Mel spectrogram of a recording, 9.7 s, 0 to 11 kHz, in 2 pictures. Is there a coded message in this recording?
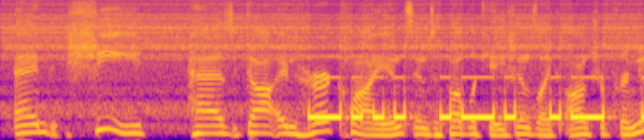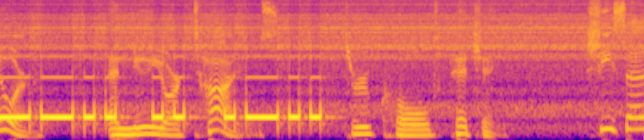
Yes: Morse code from 2.3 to 7.3 s, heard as a keyed tone, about 15 wpm, 550 Hz, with speech in English. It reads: BRAZIL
